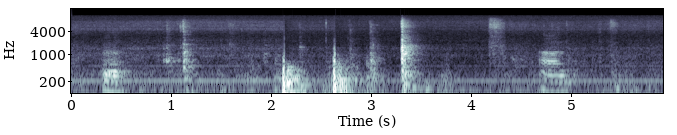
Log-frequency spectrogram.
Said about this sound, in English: When you close that door, make sure you close it for real.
